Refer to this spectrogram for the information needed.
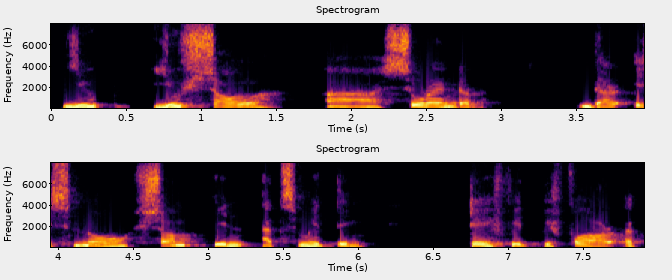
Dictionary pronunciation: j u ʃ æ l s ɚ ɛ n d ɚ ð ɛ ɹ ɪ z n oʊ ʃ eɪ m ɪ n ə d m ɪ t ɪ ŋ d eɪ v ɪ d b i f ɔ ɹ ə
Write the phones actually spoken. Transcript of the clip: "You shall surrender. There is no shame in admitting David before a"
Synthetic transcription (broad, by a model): j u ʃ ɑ l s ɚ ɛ n d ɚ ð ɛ ɹ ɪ s n oʊ s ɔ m ɪ n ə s m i t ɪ ŋ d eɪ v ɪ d b i f ɔ ɹ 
